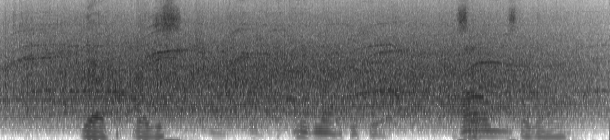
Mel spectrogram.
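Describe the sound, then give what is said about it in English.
A loud round of applause, a dense, steady wash of clapping that lasts the whole six seconds, with several bursts of shouting or cheering voices rising over it. “Matter of fact, can you do a round of applause for that?”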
